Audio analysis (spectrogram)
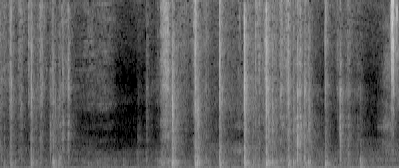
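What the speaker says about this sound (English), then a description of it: "we're just gonna cut the cornbread up into pieces" A knife cutting cornbread into pieces, a series of light, irregular taps and clicks against a board over a steady low hum, close by.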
